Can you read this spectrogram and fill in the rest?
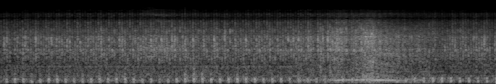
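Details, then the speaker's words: Old VW Golf I diesel revived from wreck, restarted after belt reinstalled and cool-down: even steady diesel clatter, about four pulses a second, no misses or knocks, slight white smoke believed unburnt fuel that should clear; normal idle. "blown a little white which is a little bit of unburnt fuel but i think it'll clear up with some run time all right"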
